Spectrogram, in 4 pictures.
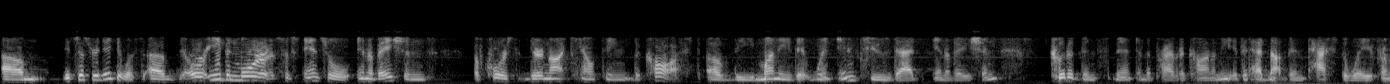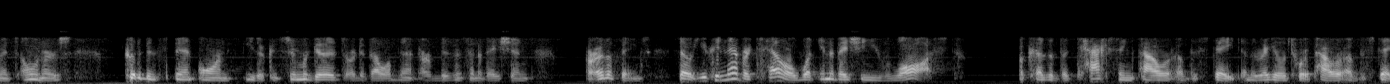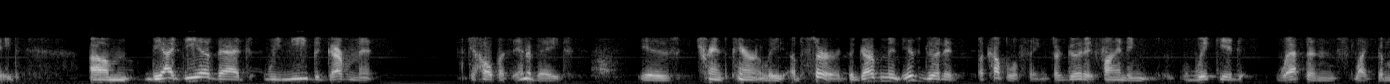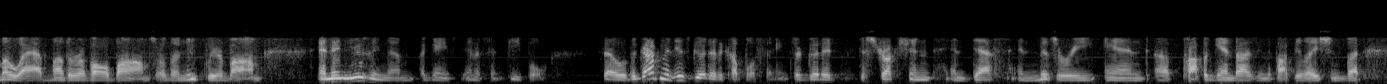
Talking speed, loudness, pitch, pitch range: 165 wpm, -25 LUFS, 115 Hz, 100-155 Hz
